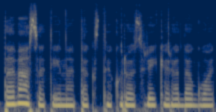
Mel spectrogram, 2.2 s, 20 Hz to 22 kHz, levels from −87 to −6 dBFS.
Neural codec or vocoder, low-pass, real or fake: none; 19.8 kHz; real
